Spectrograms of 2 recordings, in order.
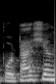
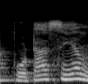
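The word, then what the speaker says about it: potassium: आप कहेंगे पोटाशियम, पोटाशियम नहीं है यार, पोटासियम है।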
